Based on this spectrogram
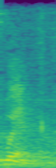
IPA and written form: w.e.n (when)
